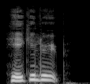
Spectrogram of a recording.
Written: hækkeløb

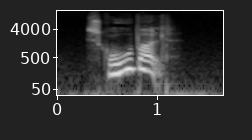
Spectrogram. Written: skruebold

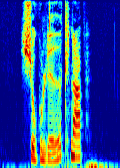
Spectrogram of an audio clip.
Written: chokoladeknap

